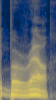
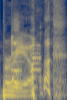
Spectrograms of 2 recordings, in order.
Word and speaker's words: Bereal: hey buddy oh no it's me burrell not brielle i'm not a rapper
